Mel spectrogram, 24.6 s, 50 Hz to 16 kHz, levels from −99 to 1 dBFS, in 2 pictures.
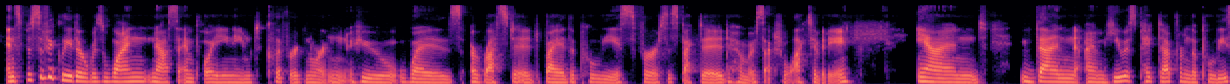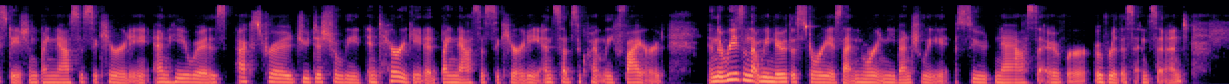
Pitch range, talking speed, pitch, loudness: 140-165 Hz, 155 wpm, 150 Hz, -27 LUFS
